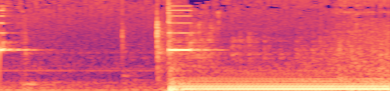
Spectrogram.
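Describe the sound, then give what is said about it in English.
A microwave oven heating a used kitchen sponge starts with a sharp click, then settles into a loud, steady electrical hum that holds to the end. “We then popped the sponge into the microwave for about a minute.”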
